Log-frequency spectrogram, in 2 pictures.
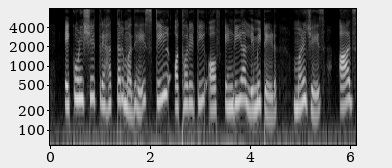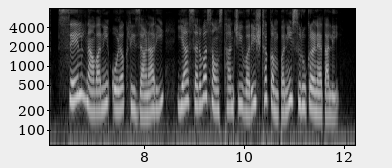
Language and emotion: Marathi, neutral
